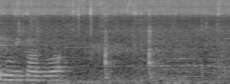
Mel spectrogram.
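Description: Nei appam batter frying in the oil of a cast appam pan, a soft steady sizzle. A metal spatula clicks lightly against the pan twice as the appams are turned, about a second in and again half a second later.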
